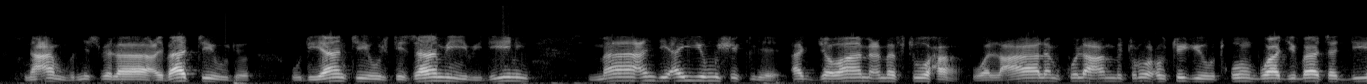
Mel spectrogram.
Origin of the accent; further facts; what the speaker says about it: Deir ez-Zor, Deir ez-Zor Governorate, Syria; والله بالنسبة لدير الزور اليوم الرمضاني عم يكون بأوقات الصيف يعني صعب بشدة حرارة الجو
